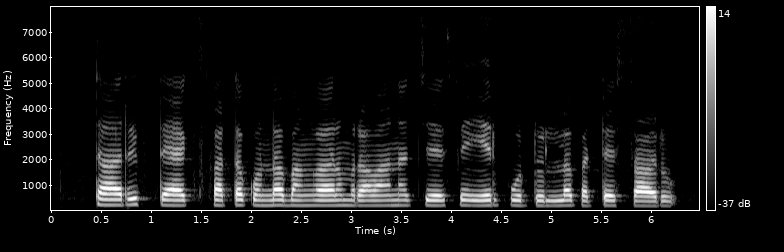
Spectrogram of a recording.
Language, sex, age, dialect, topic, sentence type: Telugu, female, 25-30, Southern, banking, statement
